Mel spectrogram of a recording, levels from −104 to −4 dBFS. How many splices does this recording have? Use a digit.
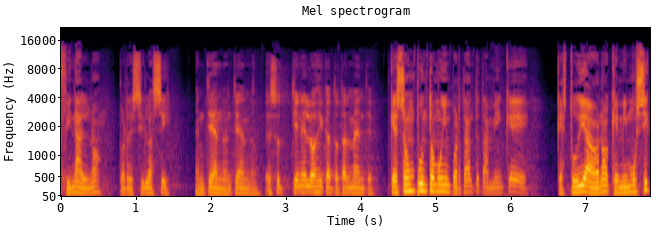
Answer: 1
